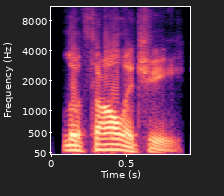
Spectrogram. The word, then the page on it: lithology: American English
